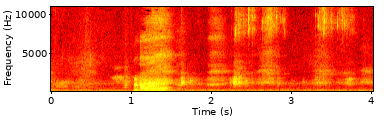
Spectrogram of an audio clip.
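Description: Baby making a short, rough, growl-like grunt about a second in, then a few soft breathy puffs.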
